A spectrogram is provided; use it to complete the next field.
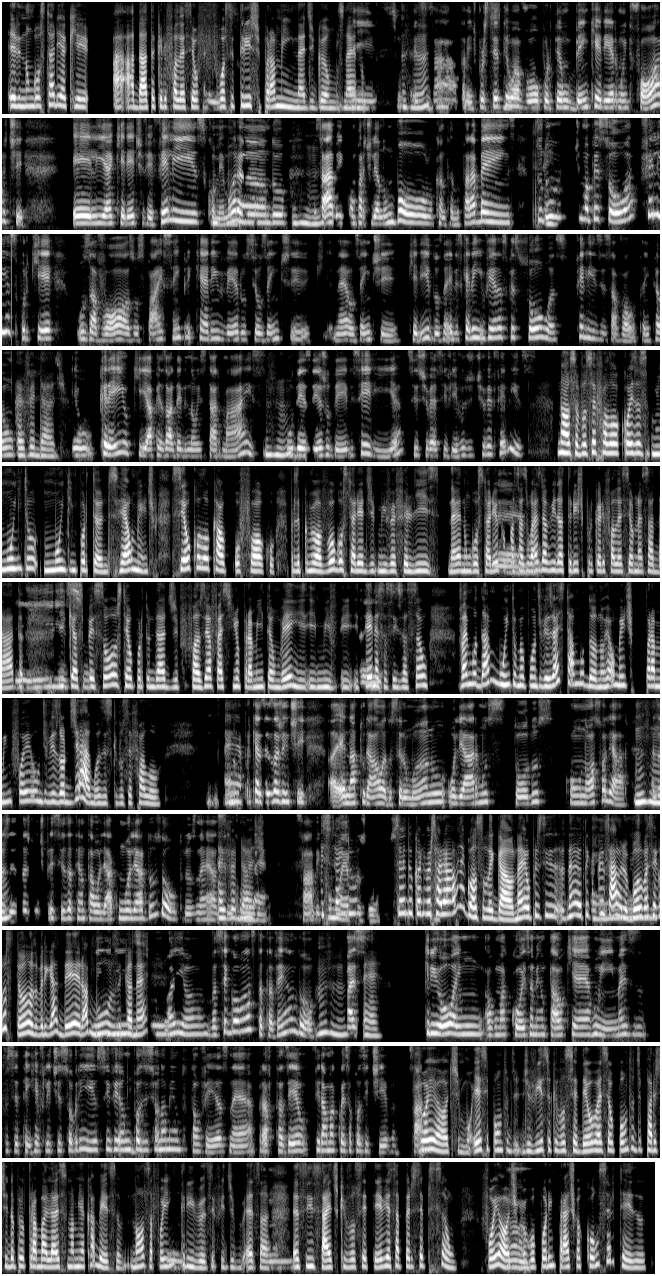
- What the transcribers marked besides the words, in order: drawn out: "Isso"
- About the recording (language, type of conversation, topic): Portuguese, advice, Como você lida com aniversários e outras datas que trazem lembranças?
